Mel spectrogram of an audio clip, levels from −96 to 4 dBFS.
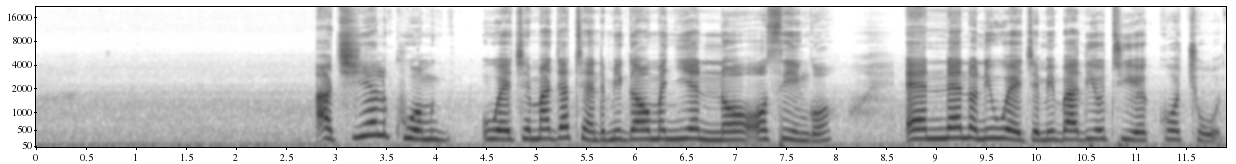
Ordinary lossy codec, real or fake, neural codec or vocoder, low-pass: none; real; none; none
